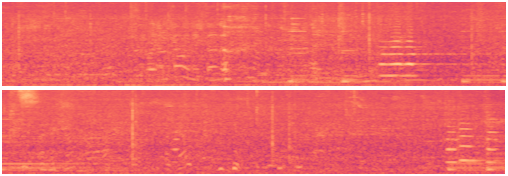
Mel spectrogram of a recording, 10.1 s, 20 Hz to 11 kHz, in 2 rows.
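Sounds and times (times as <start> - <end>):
acoustic guitar: 2.3 - 7.4, 9.4 - 10.0
flute playing held notes: 3.7 - 4.6, 9.5 - 10.0.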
